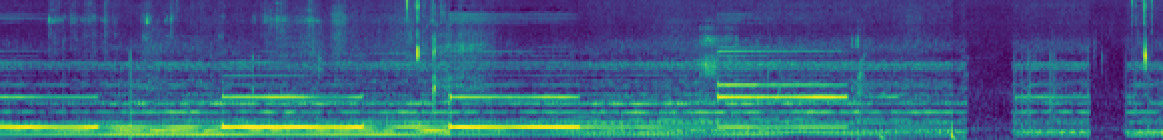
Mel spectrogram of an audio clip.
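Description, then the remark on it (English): An ambient music album played from the Bandcamp site: sustained, slowly shifting ambient drones hum at a steady, fairly full level, layered with soft wet squishy and dripping textures, then briefly thin out and dip near the end. “I'm playing it off the Bandcamp site, which I recommend.”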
